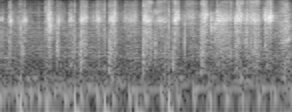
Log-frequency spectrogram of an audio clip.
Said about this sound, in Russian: Если вы не поняли, что это за чавкающие звуки, то это был один из способов, как сделать эмоджи-фильм лучше.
